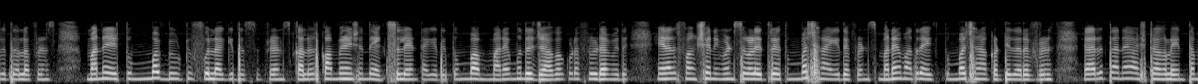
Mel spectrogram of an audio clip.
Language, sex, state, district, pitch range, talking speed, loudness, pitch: Kannada, female, Karnataka, Dharwad, 235-255 Hz, 155 wpm, -17 LUFS, 245 Hz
